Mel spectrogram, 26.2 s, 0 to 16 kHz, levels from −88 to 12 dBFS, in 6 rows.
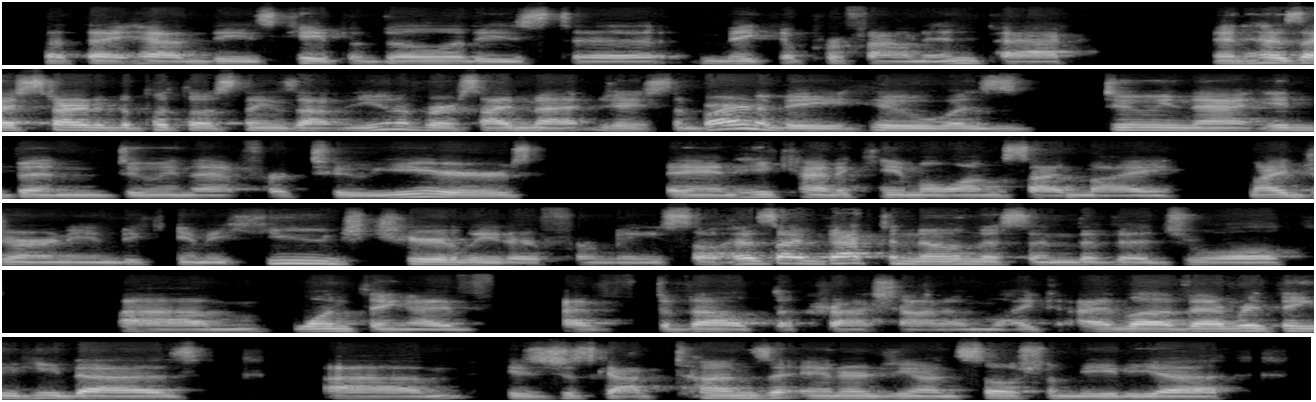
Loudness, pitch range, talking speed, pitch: -19 LUFS, 115-135 Hz, 200 wpm, 125 Hz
